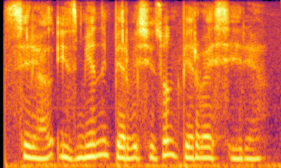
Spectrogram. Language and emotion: Russian, neutral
